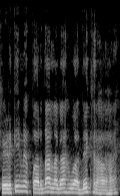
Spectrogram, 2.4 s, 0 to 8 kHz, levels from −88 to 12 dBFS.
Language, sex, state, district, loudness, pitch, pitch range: Hindi, male, Jharkhand, Ranchi, -13 LUFS, 160 Hz, 150-175 Hz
